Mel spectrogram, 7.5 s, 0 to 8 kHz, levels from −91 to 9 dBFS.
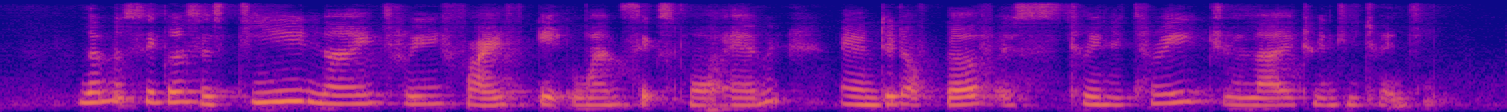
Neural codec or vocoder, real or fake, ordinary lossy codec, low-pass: codec, 44.1 kHz, 2.6 kbps, DAC; fake; none; 7.2 kHz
